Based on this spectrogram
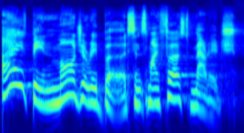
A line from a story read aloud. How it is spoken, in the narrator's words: my mother said in her booming voice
